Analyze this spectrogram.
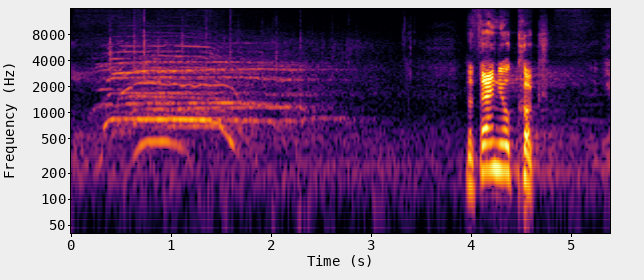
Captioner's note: audience cheering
